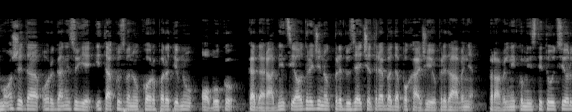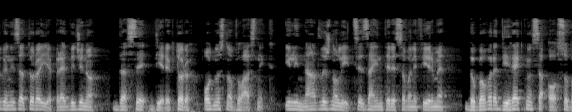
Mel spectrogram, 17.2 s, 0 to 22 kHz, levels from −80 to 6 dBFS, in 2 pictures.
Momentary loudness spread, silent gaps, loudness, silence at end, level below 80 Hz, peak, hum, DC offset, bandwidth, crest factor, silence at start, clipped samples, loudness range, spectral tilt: 5 LU; none; -19 LUFS; 0 s; -44 dBFS; -2 dBFS; none; under 0.1%; 11.5 kHz; 16 dB; 0 s; under 0.1%; 1 LU; -5 dB/octave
